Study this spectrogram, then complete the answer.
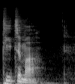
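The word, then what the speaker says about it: Tietema: I forget who told me how to pronounce it yesterday. I think his name was Henk. Henk Brome. Dude, if I called your name out right, just let me know. He said Titema.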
